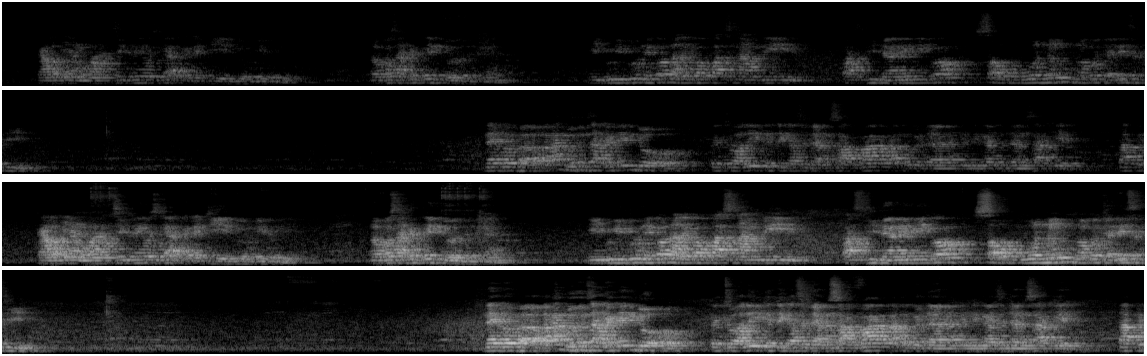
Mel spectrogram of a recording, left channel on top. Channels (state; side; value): quieter; left; 14.8 dB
